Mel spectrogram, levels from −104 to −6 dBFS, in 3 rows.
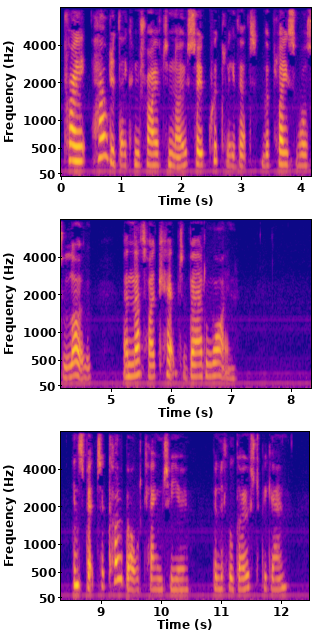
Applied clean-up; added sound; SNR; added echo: none; none; none; none.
